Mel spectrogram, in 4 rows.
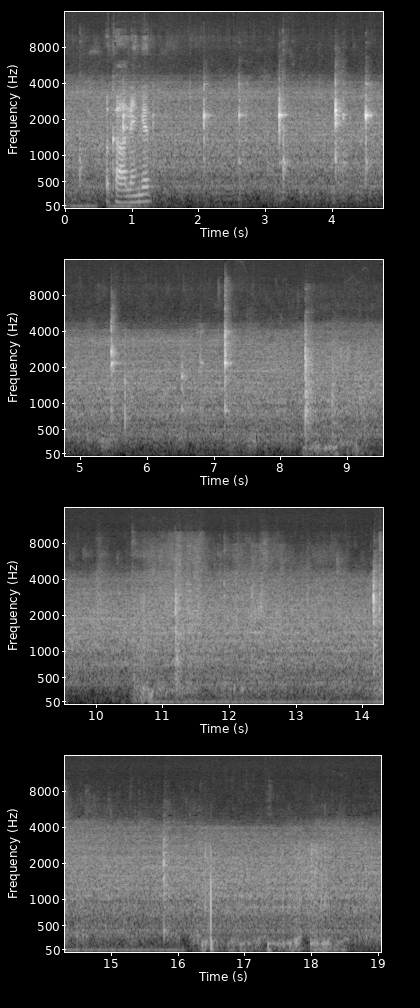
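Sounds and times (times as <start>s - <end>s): utensil scraping pot: 10.6s - 16.6s.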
